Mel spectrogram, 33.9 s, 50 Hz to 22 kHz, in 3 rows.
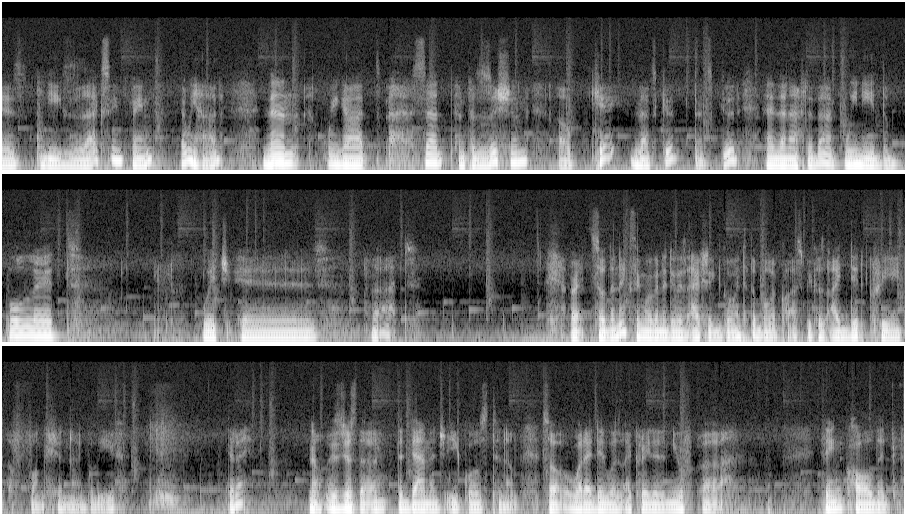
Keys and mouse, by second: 1.5 BackSpace, 3.0 click, 3.6 click, 19.9 click, 21.8 click, 25.5 click, 30.7 click, 30.9 click, 32.1 click, 33.7 space, 33.8 =.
